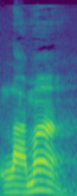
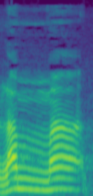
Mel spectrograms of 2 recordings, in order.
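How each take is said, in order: First: The m sound is short and single. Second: The m sound is held long and doubled. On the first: The speaker calls it right. "tapi takhfif lama" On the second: The speaker calls it wrong. "bukan lamma tasdid"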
